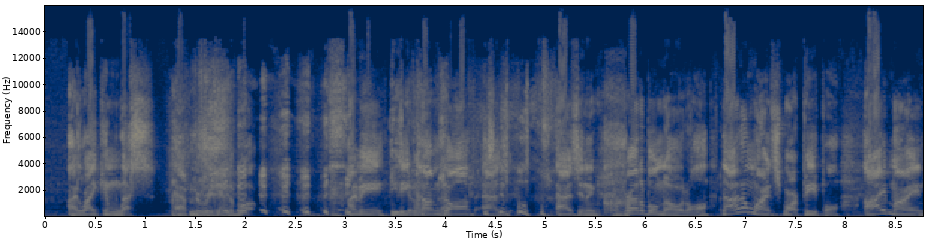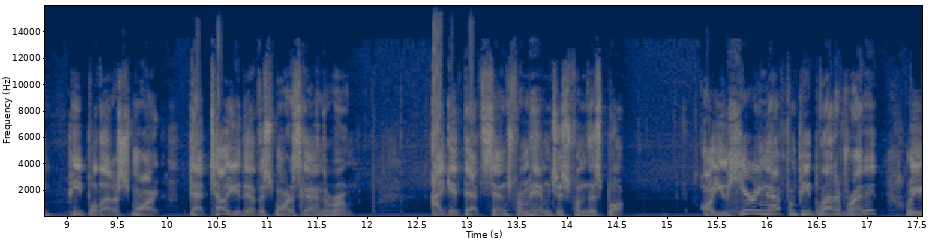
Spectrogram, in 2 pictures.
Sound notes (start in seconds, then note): 5.0 laughter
